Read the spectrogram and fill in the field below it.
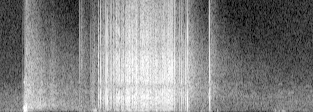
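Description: A firework crackles and sizzles in the sky.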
